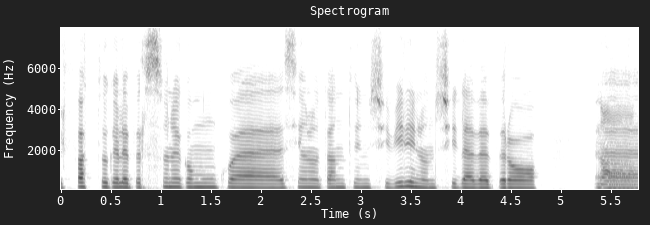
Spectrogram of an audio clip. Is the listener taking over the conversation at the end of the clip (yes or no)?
no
